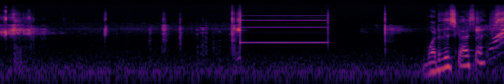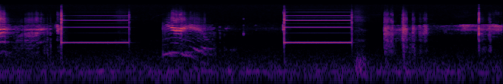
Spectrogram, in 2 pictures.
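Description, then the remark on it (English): Three loud, steady electronic censor bleeps, each lasting about a second, cut in at regular intervals over a man's voice in a Ring camera video, with brief snatches of speech and a higher voice heard between them. “They beep out everything the guy fucking says.”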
